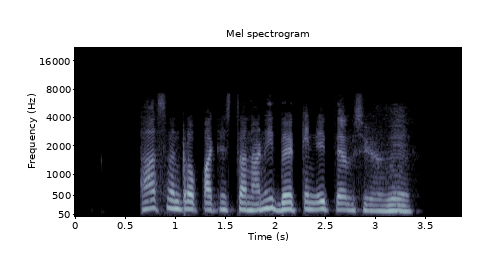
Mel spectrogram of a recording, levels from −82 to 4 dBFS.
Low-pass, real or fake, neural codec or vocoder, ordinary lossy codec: 7.2 kHz; fake; codec, 16 kHz, 0.5 kbps, X-Codec, HuBERT features, trained on general audio; none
